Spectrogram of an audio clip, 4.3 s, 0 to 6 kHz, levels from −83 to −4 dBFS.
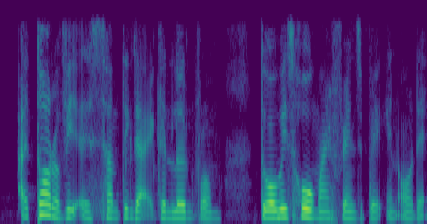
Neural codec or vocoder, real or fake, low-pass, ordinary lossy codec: none; real; 5.4 kHz; AAC, 48 kbps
